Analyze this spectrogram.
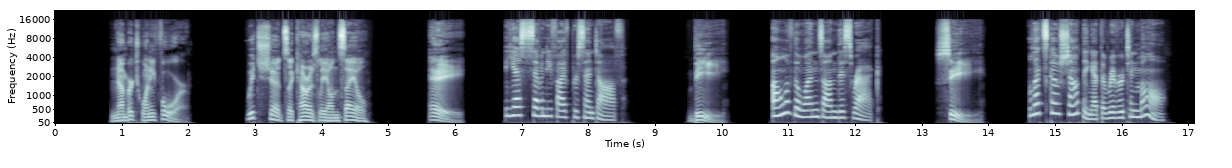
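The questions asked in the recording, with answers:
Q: Which shirts are currently on sale?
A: B: All of the ones on this rack.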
